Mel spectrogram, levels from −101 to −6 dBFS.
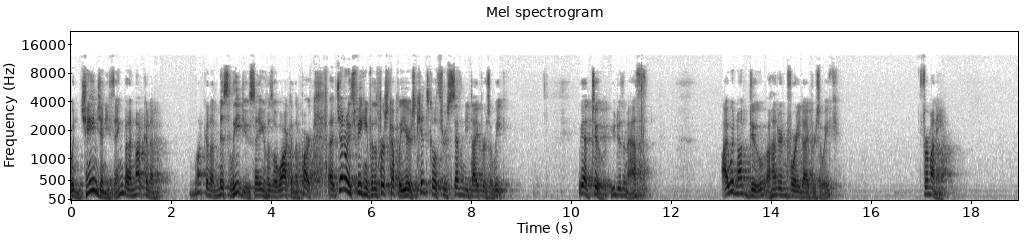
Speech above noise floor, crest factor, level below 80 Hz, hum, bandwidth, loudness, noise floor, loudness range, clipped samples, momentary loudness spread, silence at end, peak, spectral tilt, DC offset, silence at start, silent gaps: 40 dB; 16 dB; -48 dBFS; none; 10 kHz; -18 LUFS; -57 dBFS; 7 LU; under 0.1%; 11 LU; 1.3 s; -4 dBFS; -5.5 dB/octave; under 0.1%; 0 s; none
